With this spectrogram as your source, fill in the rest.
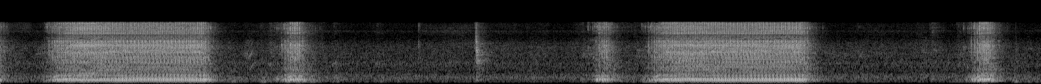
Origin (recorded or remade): recorded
